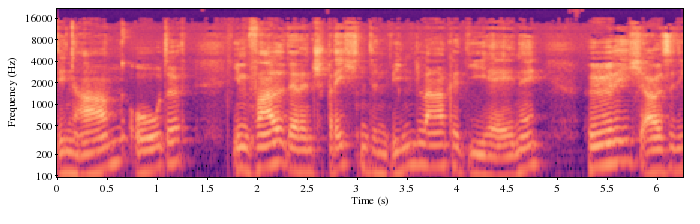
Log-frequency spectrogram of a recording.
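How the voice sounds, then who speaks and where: This man talks very slowly in a dark, mellow tone. Room echo can be heard around his voice. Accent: Swiss. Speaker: radio host. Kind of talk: reading aloud; radio presenting.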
